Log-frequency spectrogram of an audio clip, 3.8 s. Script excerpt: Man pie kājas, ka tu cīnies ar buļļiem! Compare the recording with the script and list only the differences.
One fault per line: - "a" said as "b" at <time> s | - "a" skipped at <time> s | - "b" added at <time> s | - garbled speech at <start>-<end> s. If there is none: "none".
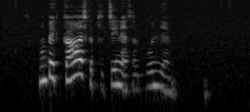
none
